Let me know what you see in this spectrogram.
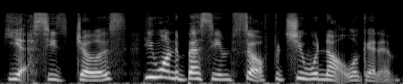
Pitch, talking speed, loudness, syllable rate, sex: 230 Hz, 195 wpm, -19 LUFS, 4.8 syllables/s, female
